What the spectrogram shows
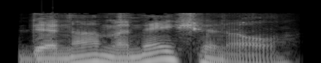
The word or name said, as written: denominationally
